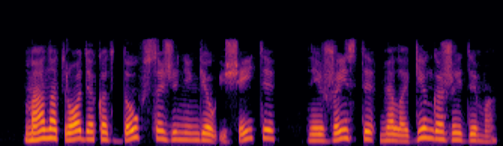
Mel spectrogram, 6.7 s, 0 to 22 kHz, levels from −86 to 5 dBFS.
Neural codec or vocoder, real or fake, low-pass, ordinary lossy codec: none; real; 7.2 kHz; AAC, 32 kbps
